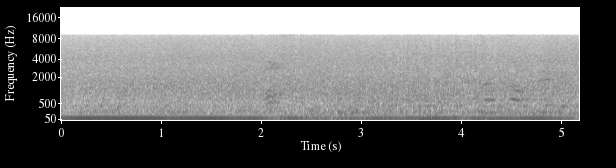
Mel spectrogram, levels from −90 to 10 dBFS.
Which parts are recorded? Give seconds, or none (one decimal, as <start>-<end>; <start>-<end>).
0.0-3.3; 4.3-5.2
